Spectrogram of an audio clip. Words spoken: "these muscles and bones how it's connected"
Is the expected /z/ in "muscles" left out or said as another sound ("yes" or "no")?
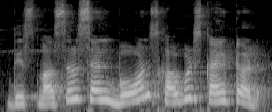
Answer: yes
